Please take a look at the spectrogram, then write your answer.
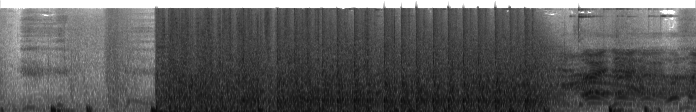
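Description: Sustained automatic gunfire in the tactical police shooter Ready or Not, a loud continuous burst of rapid shots lasting several seconds, preceded by a few single shots and followed by quieter game sounds.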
